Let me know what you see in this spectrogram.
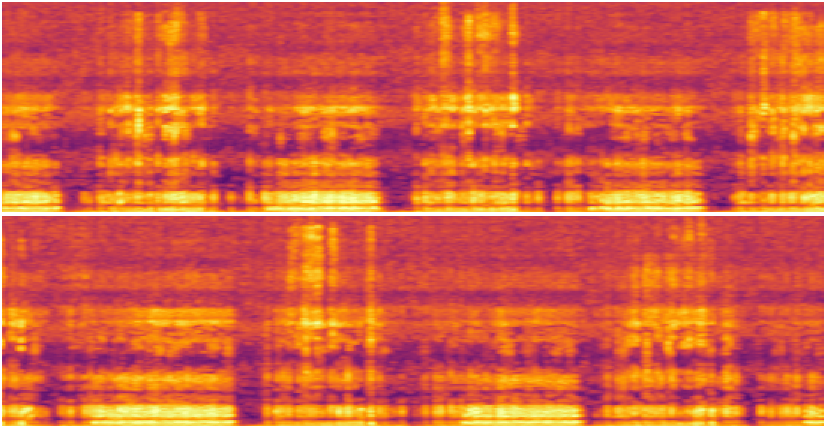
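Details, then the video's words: Domestic cat asleep, snoring in a steady rhythm: low rumbling breaths roughly every second and a half, each a grainy purr-like drone with brief quiet gaps between inhalations and exhalations. "My cat's best snoring"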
